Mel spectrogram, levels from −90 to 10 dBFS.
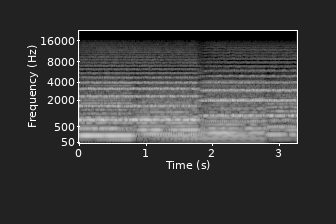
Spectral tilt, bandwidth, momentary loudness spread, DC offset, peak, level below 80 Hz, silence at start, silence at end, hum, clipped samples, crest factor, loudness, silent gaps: -4 dB/octave; 15 kHz; 3 LU; under 0.1%; -4 dBFS; -54 dBFS; 0 s; 0 s; none; under 0.1%; 12 dB; -16 LUFS; none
